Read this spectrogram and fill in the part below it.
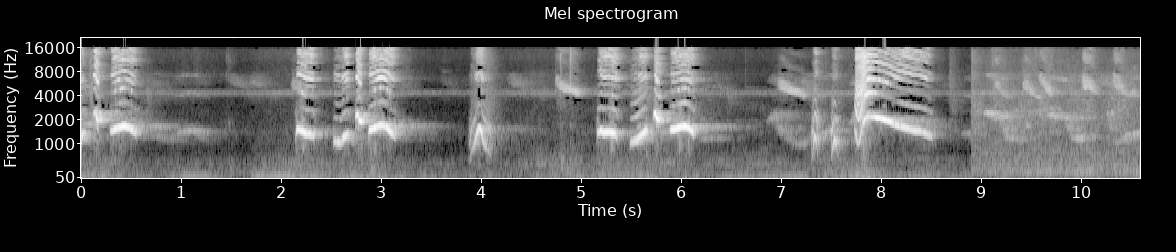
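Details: Trained caged laughingthrush in full song: repeated bursts of loud, mellow whistled notes that rise and fall, spaced a second or two apart. A sharp descending squeal near the end is followed by softer chattering notes.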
